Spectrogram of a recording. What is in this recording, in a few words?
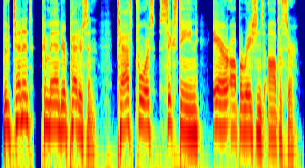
debriefing, english; guadalcanal; War Thunder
